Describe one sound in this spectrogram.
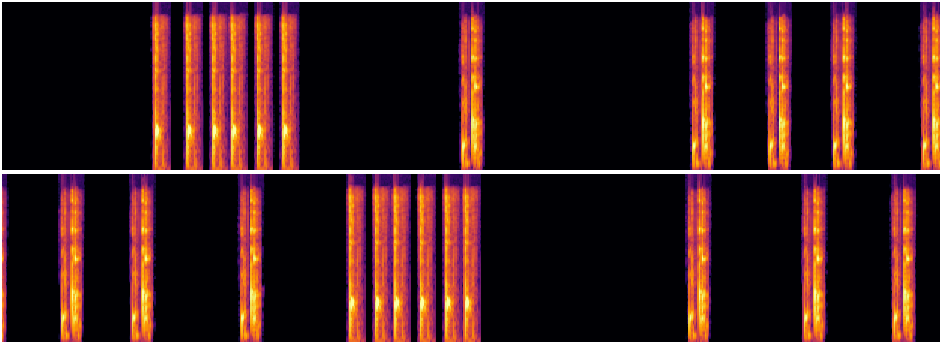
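Short game pops sound as balls are tapped and merged.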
